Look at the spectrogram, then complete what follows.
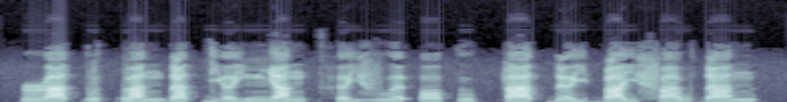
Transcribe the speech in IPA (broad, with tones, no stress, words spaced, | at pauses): ɹa˨˩t̚və˦˥k̚va˨˩˨nɗa˨˩t̚ jə˨˩˨j ɲa˧˥nt̪ʰə˨˩˨jvu˧ə̯ ʔɔ˧˥t̪u˦˥k̚ʈa˦˥t̚ɗə˧j ɓa˧jfa˨˩˦wɗa˧n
